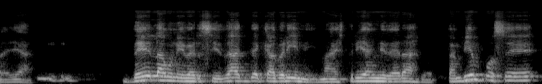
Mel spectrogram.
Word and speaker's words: Cabrini: ¿Así es, Aide, o estoy pronunciando mal? Cabrini, No, ¿no?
